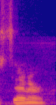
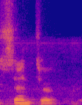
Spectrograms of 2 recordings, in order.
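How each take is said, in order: First: The T sound in the middle is dropped. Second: The T sound in the middle is pronounced. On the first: This is the American way of saying it. "We don't say center" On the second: This is the British way of saying it. "We say center. We pronounce the T"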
